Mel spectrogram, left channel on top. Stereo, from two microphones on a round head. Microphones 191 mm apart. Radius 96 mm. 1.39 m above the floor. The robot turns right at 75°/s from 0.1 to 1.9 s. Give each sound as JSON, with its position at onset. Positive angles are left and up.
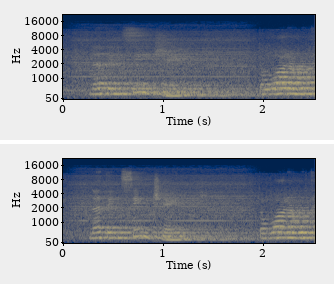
{"t": 0.3, "sound": "a woman speaking", "azimuth_deg": -140, "distance_m": 0.7}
